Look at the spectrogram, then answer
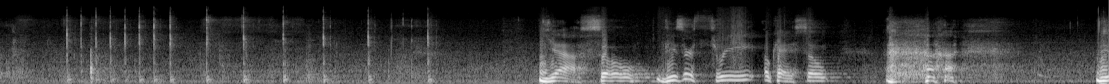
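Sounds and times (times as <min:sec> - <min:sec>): sharp clicks and taps: 0:00.6 - 0:04.4.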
